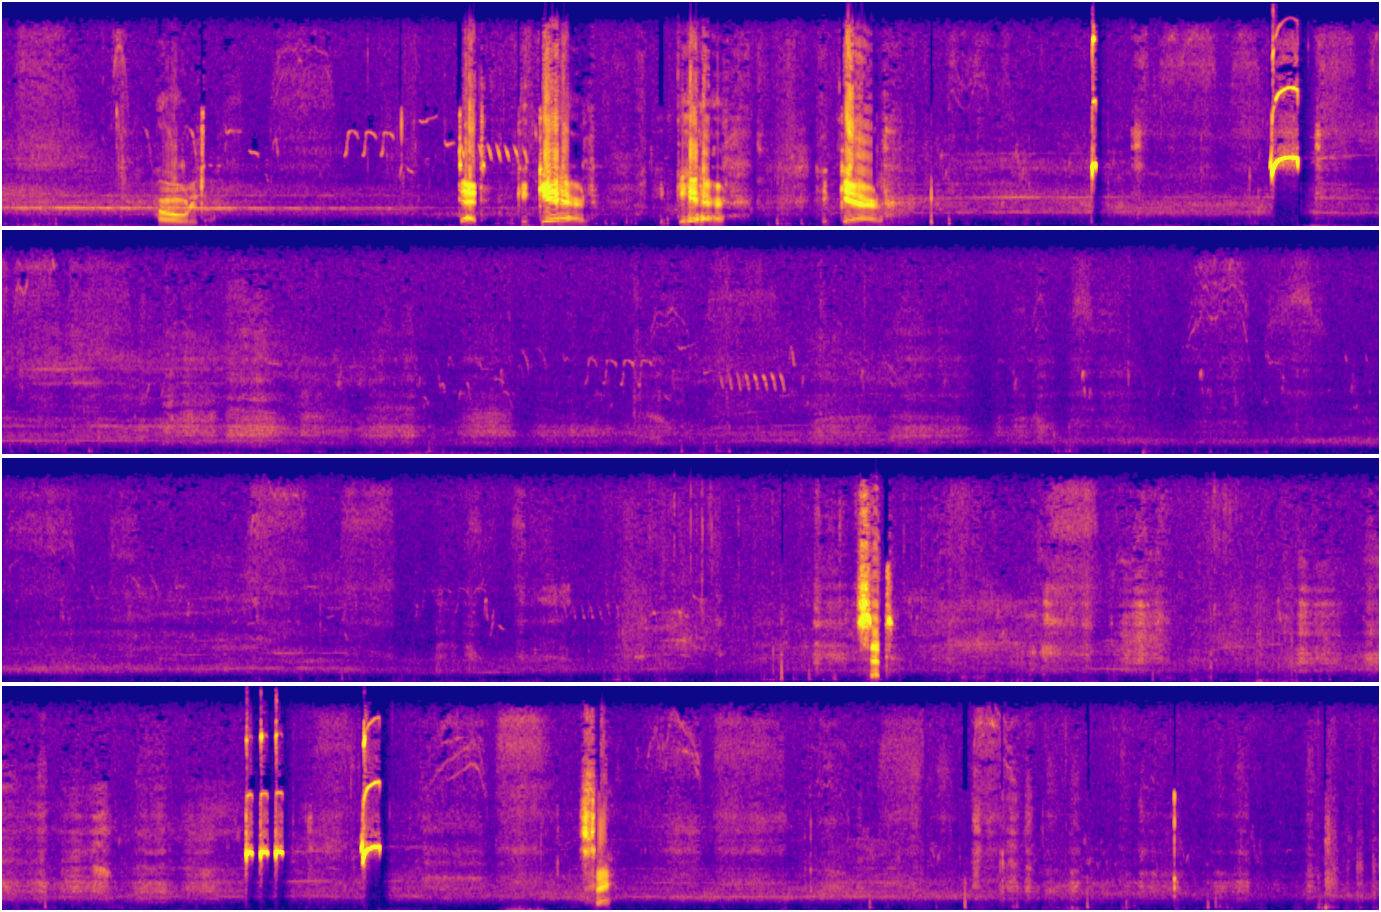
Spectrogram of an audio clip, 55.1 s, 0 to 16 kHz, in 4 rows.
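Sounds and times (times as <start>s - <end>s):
high-pitched dog whistle blast: 12.7s - 13.0s, 43.8s - 44.2s, 44.9s - 45.1s.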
